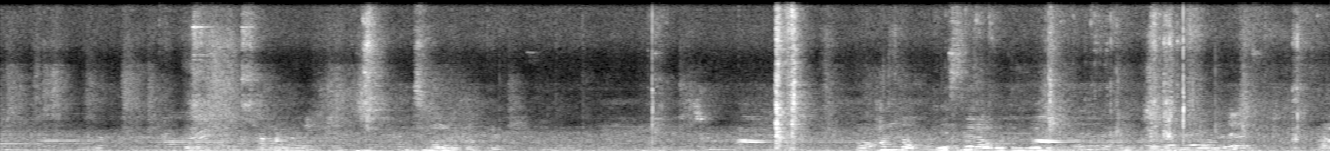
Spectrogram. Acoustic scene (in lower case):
residential area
